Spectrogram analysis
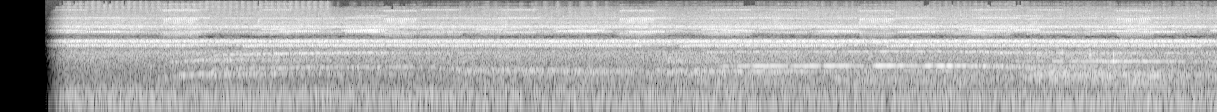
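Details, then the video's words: A couple of coyotes howl: one with an arcing pitch, the other holding a single low drone-like note, and a flat air-horn-like sound answers a distant train horn. Faint, long, steady tones sit over a constant hum and broad background noise. "Coyote Air Horn"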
